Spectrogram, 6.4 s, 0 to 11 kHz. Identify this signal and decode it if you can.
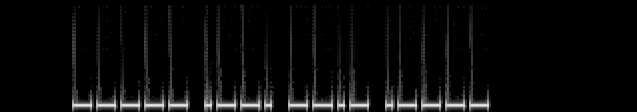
Morse code, heard as a keyed tone, about 20 wpm, 700 Hz. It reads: 0PQ1
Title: Four Letter-Number Combinations - 20wpm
